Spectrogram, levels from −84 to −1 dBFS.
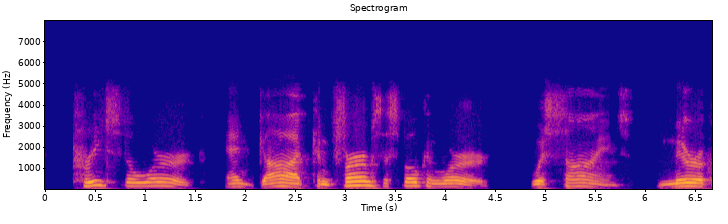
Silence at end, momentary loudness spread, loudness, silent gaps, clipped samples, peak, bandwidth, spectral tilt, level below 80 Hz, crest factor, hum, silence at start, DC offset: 0 s; 15 LU; -24 LUFS; none; under 0.1%; -6 dBFS; 5.2 kHz; -11.5 dB/octave; -50 dBFS; 18 dB; none; 0.3 s; under 0.1%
